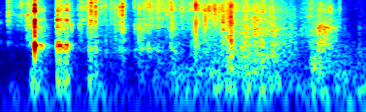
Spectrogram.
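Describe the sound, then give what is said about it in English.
A loud, crunchy bite into a homemade burger with beef patty and cheese, followed by a couple of seconds of crackly chewing and crumbly texture sounds, with no talking. “That crunch.”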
